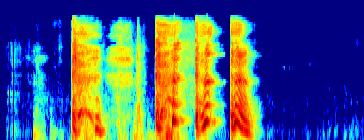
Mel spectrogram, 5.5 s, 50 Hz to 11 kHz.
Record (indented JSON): {
  "cough_length": "5.5 s",
  "cough_amplitude": 32320,
  "cough_signal_mean_std_ratio": 0.37,
  "survey_phase": "alpha (2021-03-01 to 2021-08-12)",
  "age": "65+",
  "gender": "Female",
  "wearing_mask": "No",
  "symptom_none": true,
  "smoker_status": "Never smoked",
  "respiratory_condition_asthma": false,
  "respiratory_condition_other": false,
  "recruitment_source": "REACT",
  "submission_delay": "2 days",
  "covid_test_result": "Negative",
  "covid_test_method": "RT-qPCR"
}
